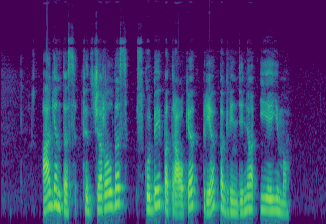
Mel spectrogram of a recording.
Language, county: Lithuanian, Vilnius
